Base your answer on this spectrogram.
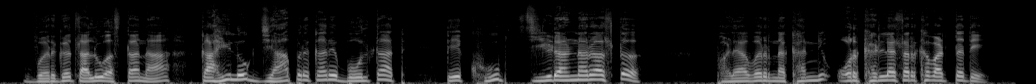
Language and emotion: Marathi, disgusted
